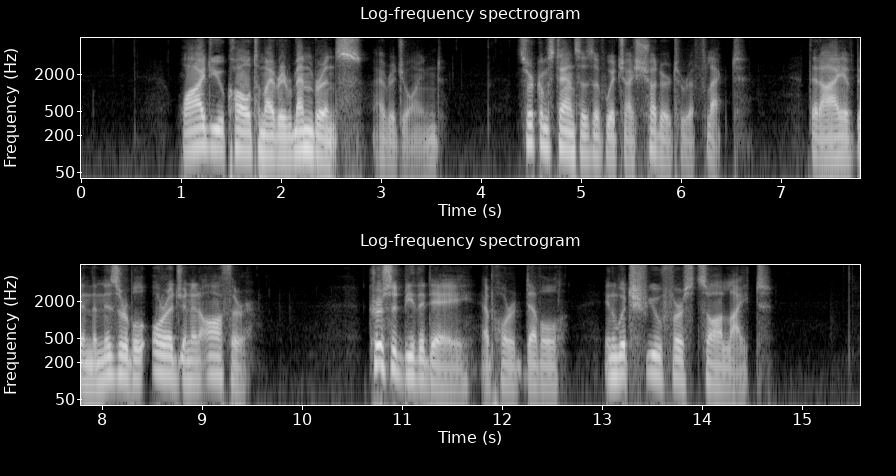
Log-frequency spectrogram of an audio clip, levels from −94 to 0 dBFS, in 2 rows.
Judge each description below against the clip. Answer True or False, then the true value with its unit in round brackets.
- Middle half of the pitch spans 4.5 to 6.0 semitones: True (4.9 semitones)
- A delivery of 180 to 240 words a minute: False (140 wpm)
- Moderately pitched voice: False (110 Hz)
